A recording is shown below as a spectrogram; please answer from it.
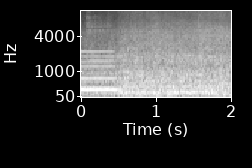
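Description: Seattle Center Monorail train running past on its elevated beam, sounding a horn note that stops about half a second in. After that comes the steady noise of the train going by.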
